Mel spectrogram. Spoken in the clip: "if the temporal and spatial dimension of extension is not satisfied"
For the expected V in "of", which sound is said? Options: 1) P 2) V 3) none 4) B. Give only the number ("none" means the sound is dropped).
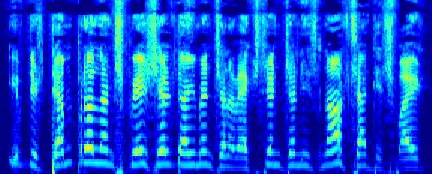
2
